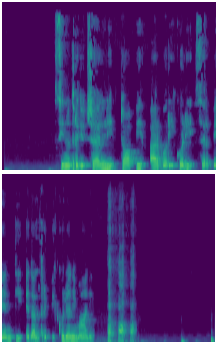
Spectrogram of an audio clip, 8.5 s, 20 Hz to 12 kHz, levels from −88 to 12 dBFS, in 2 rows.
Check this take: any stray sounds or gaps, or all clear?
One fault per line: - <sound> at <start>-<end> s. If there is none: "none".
- laugh at 6.4-7.0 s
